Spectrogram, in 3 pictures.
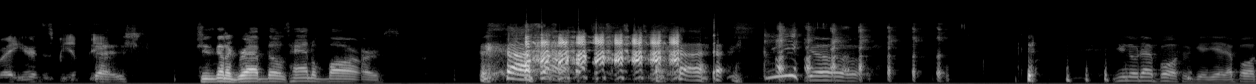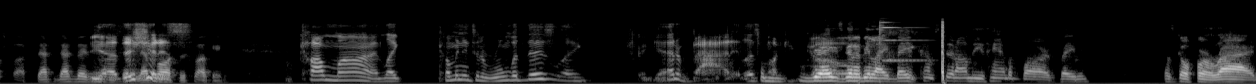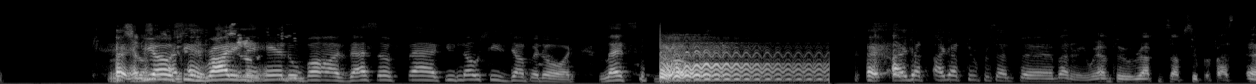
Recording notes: The content in this podcast is a recorded Twitter space hosted on the 22st of November 2022.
